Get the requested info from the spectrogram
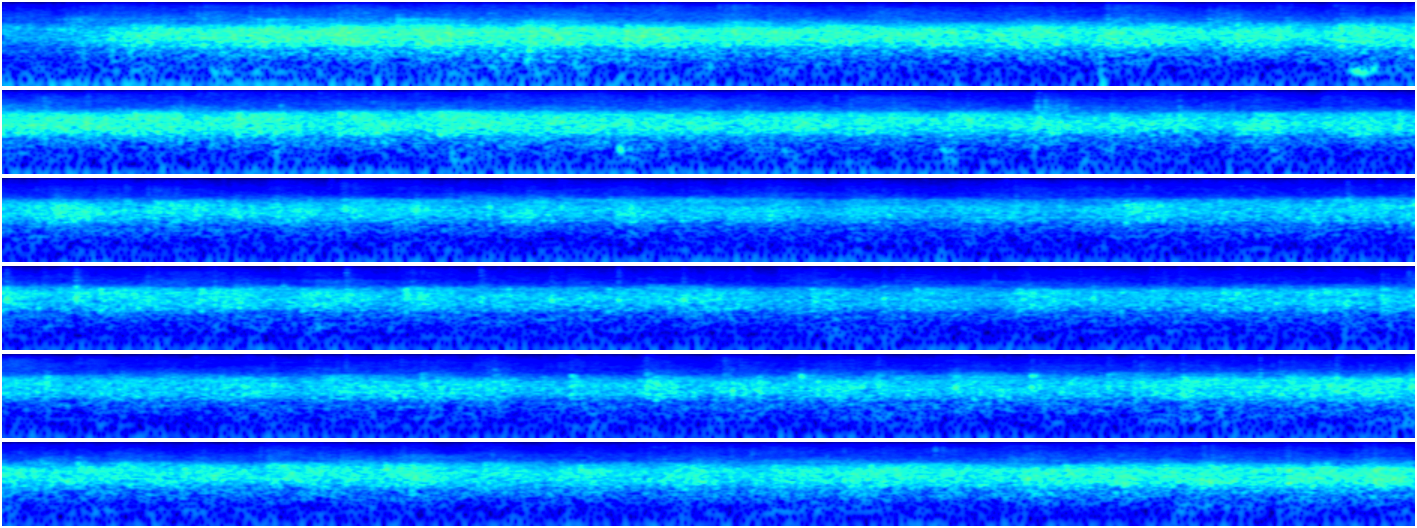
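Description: Audience applauding, breaking out suddenly and carrying on, easing a little midway and building again near the end.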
